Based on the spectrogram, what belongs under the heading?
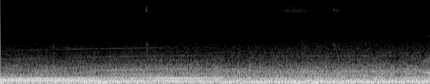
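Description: Supercharged 6.2-litre V8 of a 2018 Camaro ZL1 1LE running at a steady cruise, heard from inside the cabin over low road rumble, its note drifting slightly in pitch.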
